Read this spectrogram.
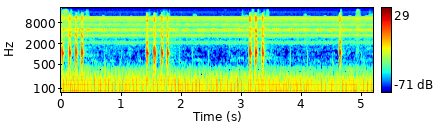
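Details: Toad uttering short groups of three or four quick, sharp mid-pitched notes, then a lone note, with a continuous low rumble in the background.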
